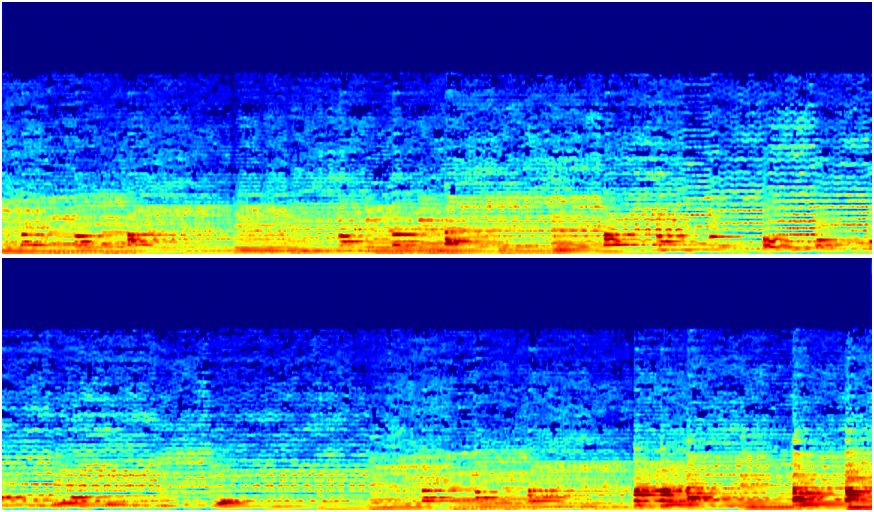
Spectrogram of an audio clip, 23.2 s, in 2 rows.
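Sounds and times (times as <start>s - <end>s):
piano backing track: 0.0s - 23.2s
violin backing track: 0.0s - 23.2s.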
